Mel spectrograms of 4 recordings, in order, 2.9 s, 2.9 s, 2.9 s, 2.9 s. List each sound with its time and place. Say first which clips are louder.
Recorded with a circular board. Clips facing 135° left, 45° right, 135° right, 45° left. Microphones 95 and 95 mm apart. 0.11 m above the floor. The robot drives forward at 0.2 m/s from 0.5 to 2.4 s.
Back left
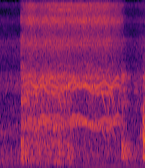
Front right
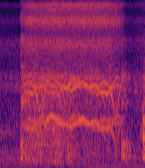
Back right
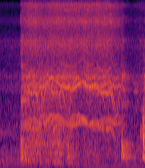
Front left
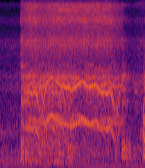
0.4 s a drawer: front right 2 dB, even; 95° right, 0.6 m; by 2.9 s 130° right, 0.7 m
